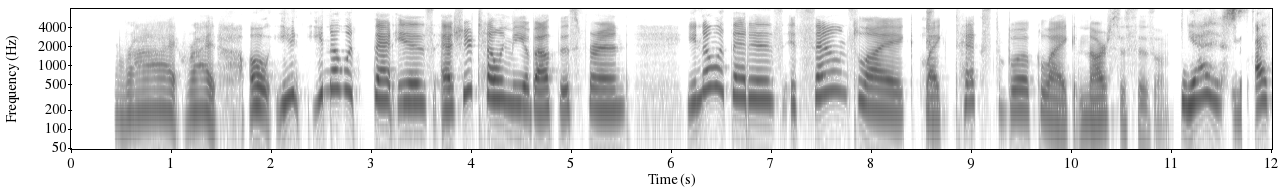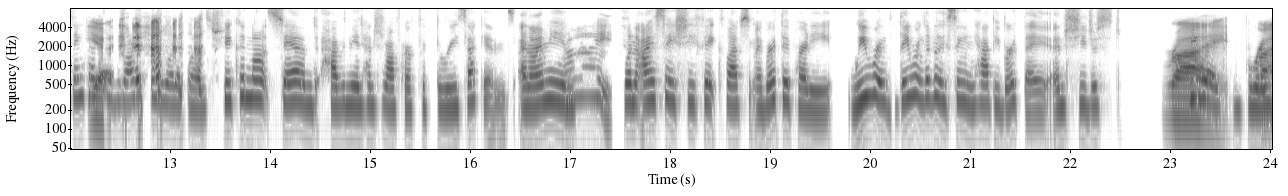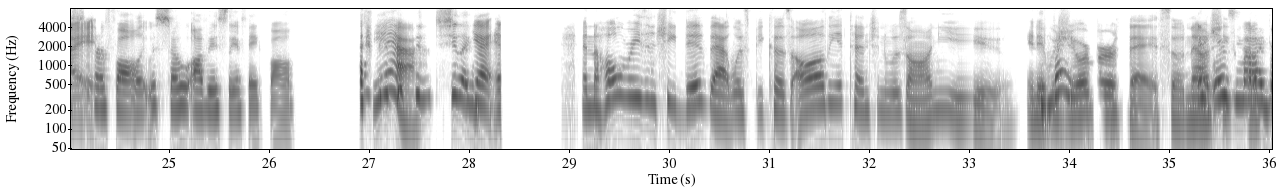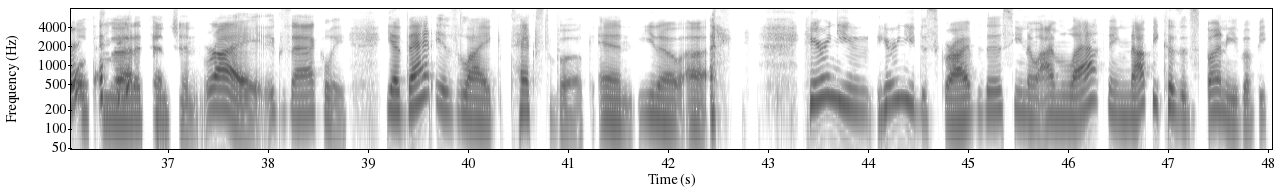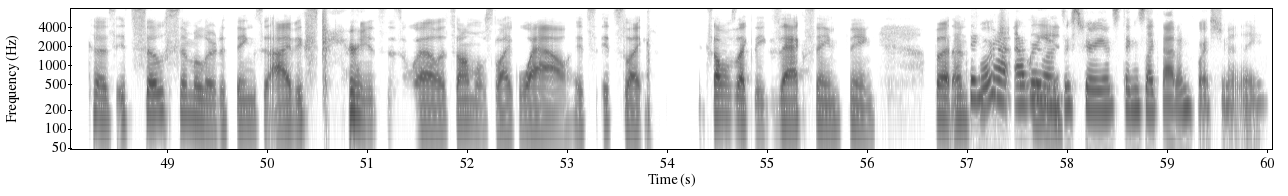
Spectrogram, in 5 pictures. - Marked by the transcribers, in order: other background noise; tapping; laugh; laugh; laughing while speaking: "birthday"; chuckle; laughing while speaking: "experienced"
- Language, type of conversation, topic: English, unstructured, What does being a good friend mean to you?
- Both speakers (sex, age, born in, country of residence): female, 20-24, United States, United States; female, 55-59, United States, United States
